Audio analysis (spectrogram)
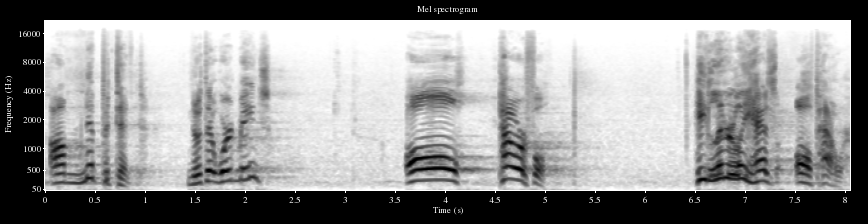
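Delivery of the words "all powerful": slow, loud stress on All powerful; emphatic. Acted. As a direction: stretch out All powerful, louder. Defining omnipotent to congregation.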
